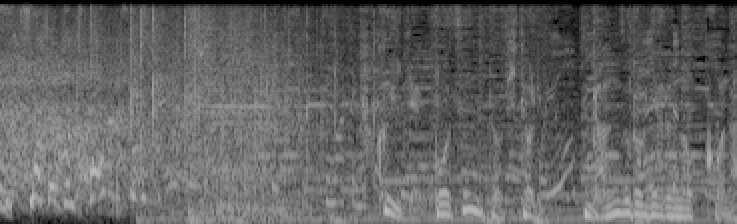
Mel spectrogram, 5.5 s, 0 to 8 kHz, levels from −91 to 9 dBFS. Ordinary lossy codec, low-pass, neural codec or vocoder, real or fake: none; 7.2 kHz; none; real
